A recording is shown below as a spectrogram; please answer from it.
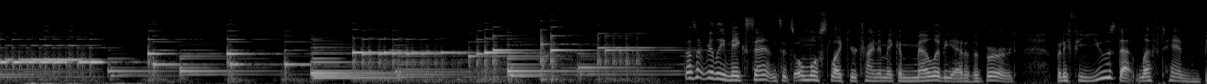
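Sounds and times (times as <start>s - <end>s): grand piano playing: 0.0s - 7.2s.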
